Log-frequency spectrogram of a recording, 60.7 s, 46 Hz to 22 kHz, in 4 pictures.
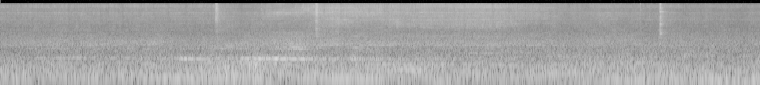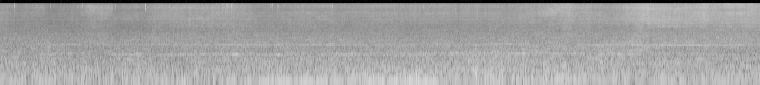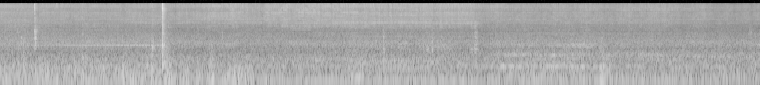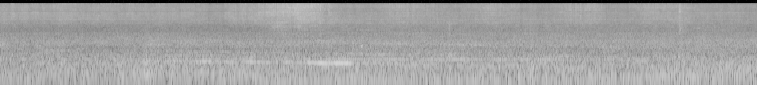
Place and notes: siegburg, motorway service area
recorded june 30th, 2008.
project: "hasenbrot - a private sound diary"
